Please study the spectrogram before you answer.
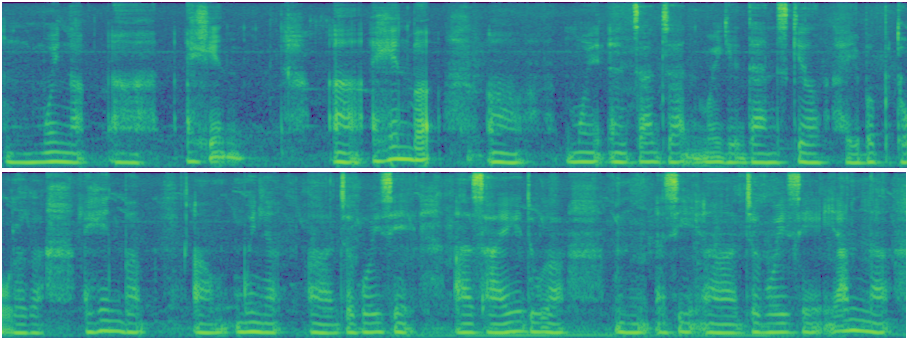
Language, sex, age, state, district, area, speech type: Manipuri, female, 18-30, Manipur, Chandel, rural, spontaneous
